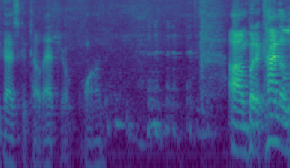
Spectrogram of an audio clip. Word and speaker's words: Juan: a name yeah okay very very much like John it's Juan um so you guys could tell that joke Juan um but it kind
